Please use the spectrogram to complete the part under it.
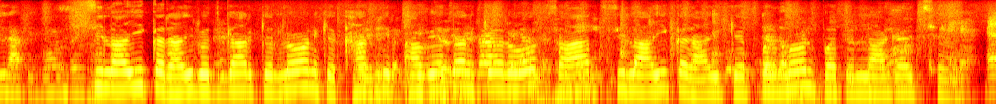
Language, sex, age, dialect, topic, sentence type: Maithili, male, 18-24, Angika, banking, question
